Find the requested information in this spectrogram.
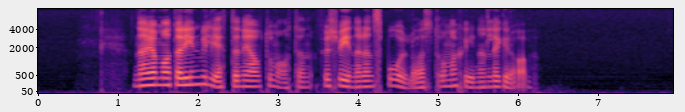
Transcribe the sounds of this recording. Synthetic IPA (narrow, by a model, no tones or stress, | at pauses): næɾjɑːmɑːt̪aɾɪnːbɪljɛt̪ːənɪaʉt̪ʊmɑːt̪ʰənfœʂvɪnːəɖɛnspoːɾɭø̰ːst̪ɔmaɧiːnənlɛɡːəɾɑ̰ːv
